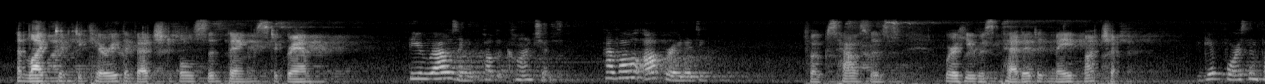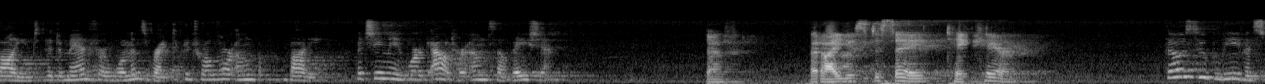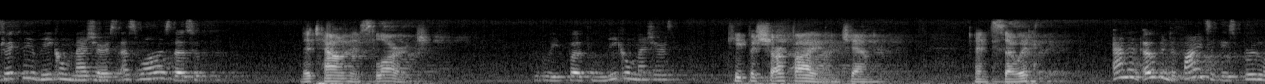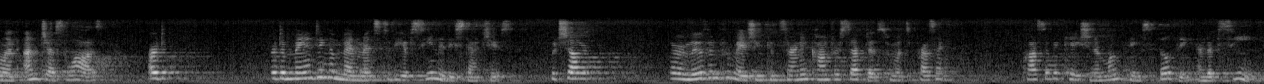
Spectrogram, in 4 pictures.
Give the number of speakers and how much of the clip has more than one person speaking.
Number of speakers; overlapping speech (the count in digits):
2, no overlap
